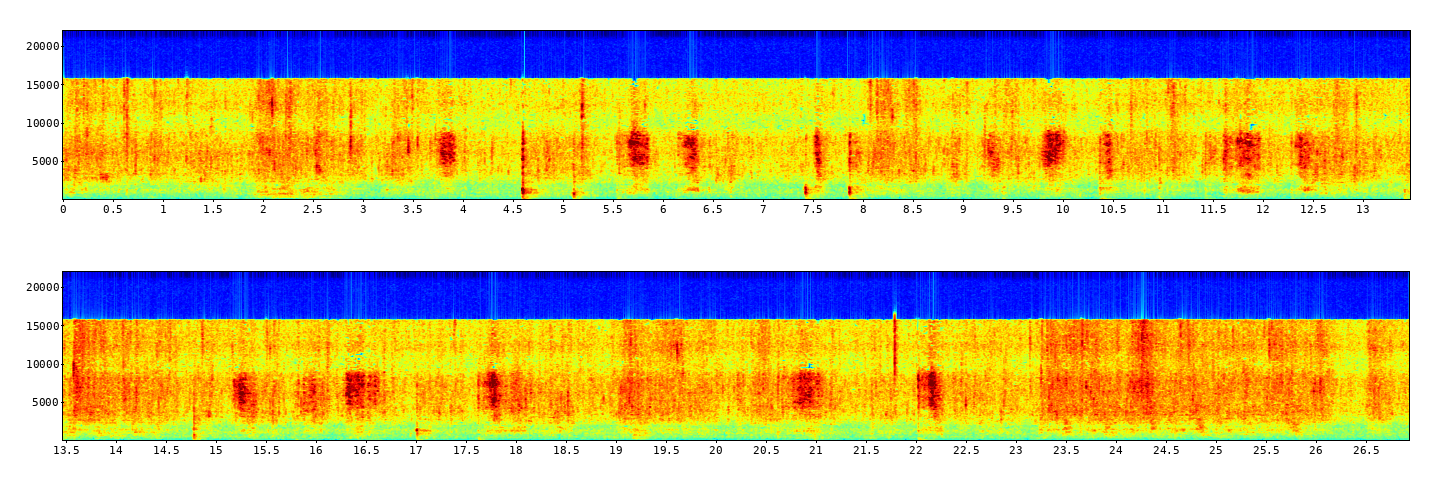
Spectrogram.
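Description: Onion, garlic, tomato and green chillies sizzling in oil in a non-stick wok while a spatula stirs them, with scattered clicks and scrapes of the spatula against the pan, the sharpest about four and a half seconds in.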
